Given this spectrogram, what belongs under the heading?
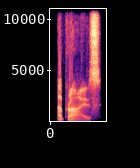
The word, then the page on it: apprize: British English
